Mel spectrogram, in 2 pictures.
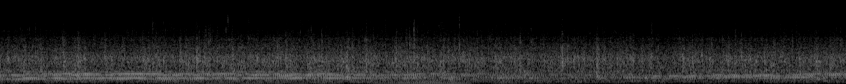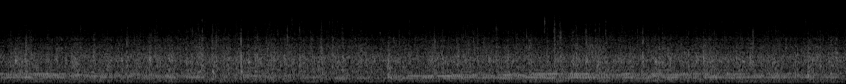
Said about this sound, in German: Stell dir vor, gleichmäßiger Regen prasselt ganz sanft gegen dein Fenster. bist hier drinnen. Es ist warm und gemütlich. Und du musst gerade gar nichts tun. Du darfst hier entspannen und den Regengeräuschen lauschen.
